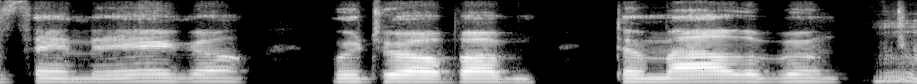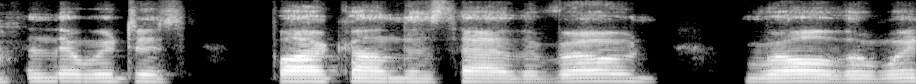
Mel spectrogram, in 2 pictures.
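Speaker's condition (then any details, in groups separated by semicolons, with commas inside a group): ALS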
